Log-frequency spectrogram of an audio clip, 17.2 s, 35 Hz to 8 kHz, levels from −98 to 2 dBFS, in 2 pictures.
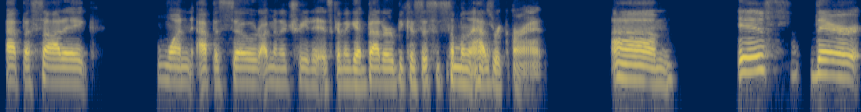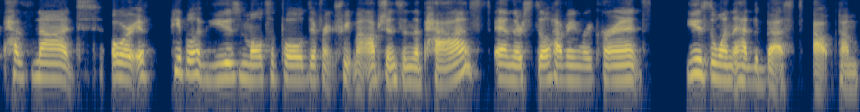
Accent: American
